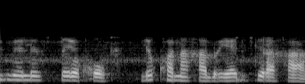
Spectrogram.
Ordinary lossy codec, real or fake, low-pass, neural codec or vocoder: none; fake; 3.6 kHz; vocoder, 22.05 kHz, 80 mel bands, HiFi-GAN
